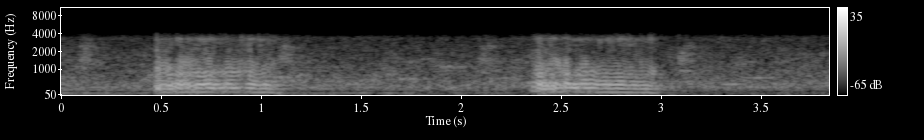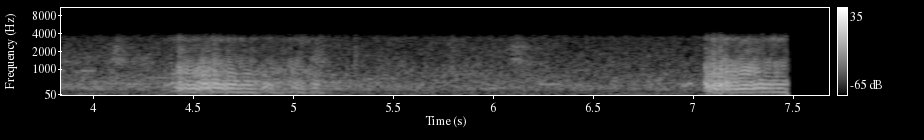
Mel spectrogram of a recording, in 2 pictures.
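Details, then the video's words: Sleeping Shar Pei puppy, two months old, giving four loud, rasping, rattly snores about two seconds apart, each one short and harsh, separated by quiet, breathy pauses. "Shar Pei filhote roncando"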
